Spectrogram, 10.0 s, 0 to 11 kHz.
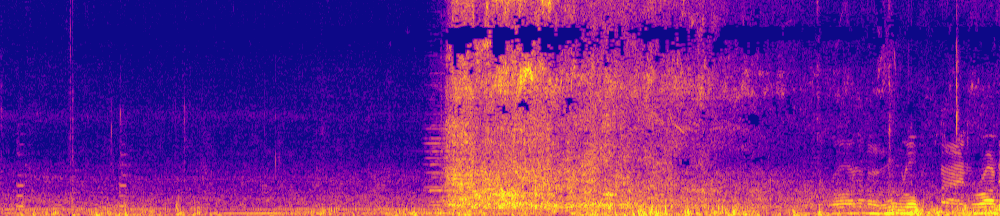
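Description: A pack of vintage 4WD electric 1/10-scale off-road RC buggies launching at a race start: a sudden rush of motor whine and tyre noise about four seconds in that fades as the cars pull away.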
